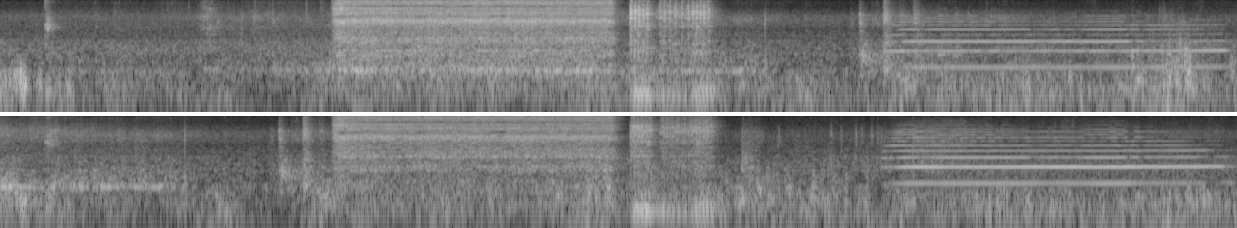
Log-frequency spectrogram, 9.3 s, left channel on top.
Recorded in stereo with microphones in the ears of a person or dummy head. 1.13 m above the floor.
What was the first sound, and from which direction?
A finger snap, 50° left (ahead or behind).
